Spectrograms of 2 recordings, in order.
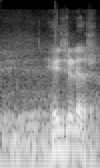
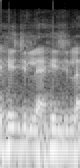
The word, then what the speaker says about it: হিজড়া: হিজড়া, শুদ্ধ হিজড়া। আপনাদের কিছু কিছু লোকেরা আঞ্চলিক ভাষায় হিজলা করে, হিজলা কোনো ভাষা নাই, হিজড়া র দি।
